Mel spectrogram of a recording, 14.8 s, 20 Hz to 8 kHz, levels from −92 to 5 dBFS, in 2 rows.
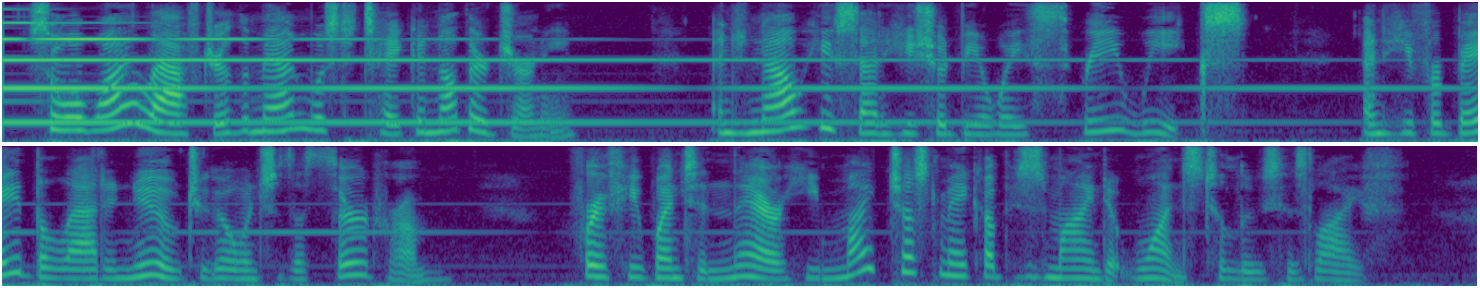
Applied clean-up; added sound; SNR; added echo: none; Musical instrument; -1 dB; none.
